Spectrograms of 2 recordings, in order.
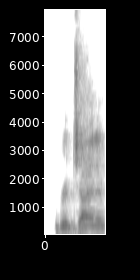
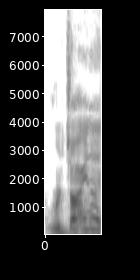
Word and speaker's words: Regina: But anyways, yeah, Regina is what I was taught when I was growing up, like, in Canada. Like, that's how you pronounce that word when you see that word.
